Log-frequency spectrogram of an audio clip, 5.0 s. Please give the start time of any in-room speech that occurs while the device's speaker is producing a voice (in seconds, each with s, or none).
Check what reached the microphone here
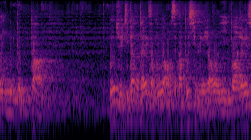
none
